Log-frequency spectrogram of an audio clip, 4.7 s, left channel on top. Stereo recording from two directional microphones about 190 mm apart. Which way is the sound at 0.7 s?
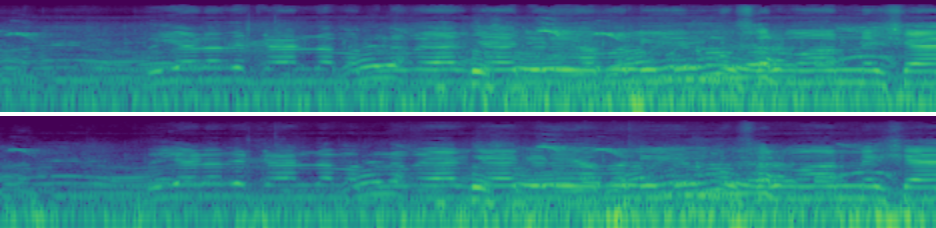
Centre (ahead or behind).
